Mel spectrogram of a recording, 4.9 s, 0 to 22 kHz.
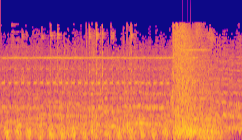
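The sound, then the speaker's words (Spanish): Helicopter falling and crashing in a 1999 science-fiction film: rapid rhythmic rotor thumping with a steady whine, then a loud broad smash bursts in near the end and fades slightly. “El helicóptero cae.”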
